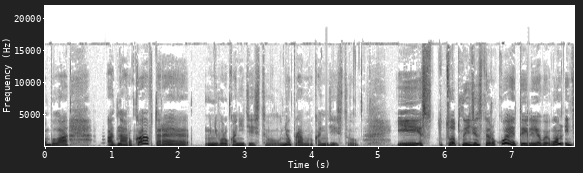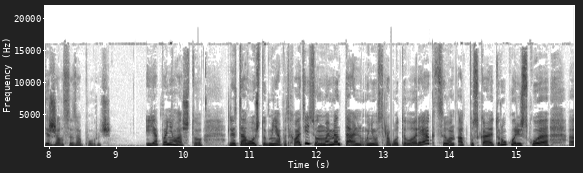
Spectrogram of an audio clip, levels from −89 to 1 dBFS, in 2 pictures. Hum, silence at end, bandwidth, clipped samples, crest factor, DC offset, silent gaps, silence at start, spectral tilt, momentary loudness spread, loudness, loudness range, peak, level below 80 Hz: none; 0 s; 17 kHz; under 0.1%; 14 dB; 0.3%; none; 0 s; -4.5 dB/octave; 11 LU; -15 LUFS; 5 LU; 0 dBFS; -44 dBFS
